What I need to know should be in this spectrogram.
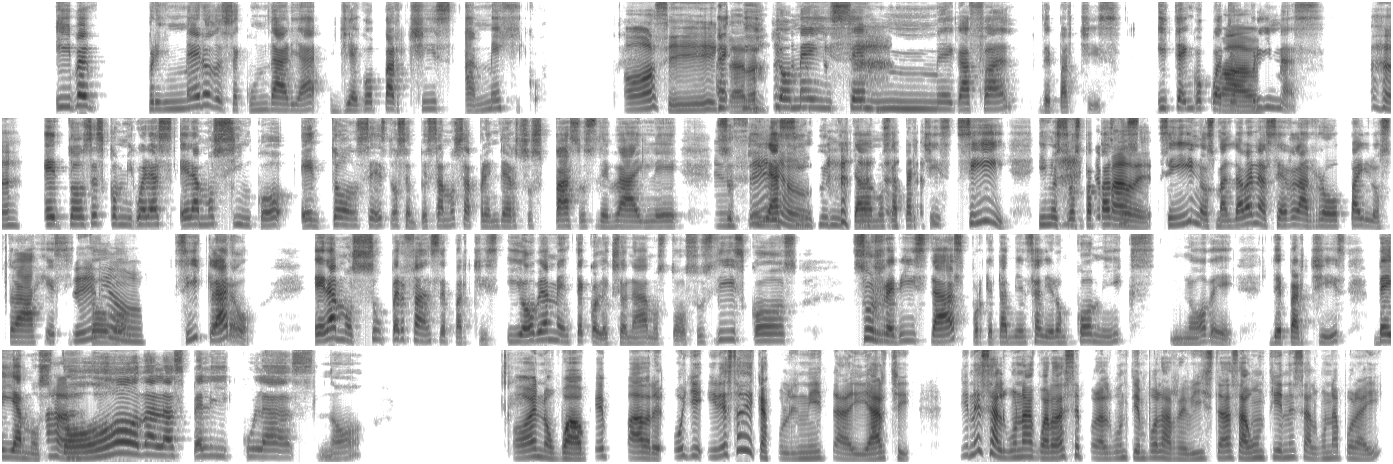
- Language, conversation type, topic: Spanish, podcast, ¿Qué objeto físico, como un casete o una revista, significó mucho para ti?
- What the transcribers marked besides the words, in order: other noise; chuckle; chuckle; tapping; stressed: "todas"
